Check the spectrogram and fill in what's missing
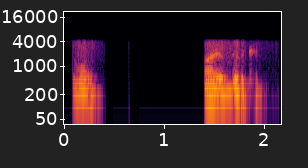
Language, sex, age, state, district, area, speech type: Telugu, female, 30-45, Andhra Pradesh, Konaseema, urban, conversation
